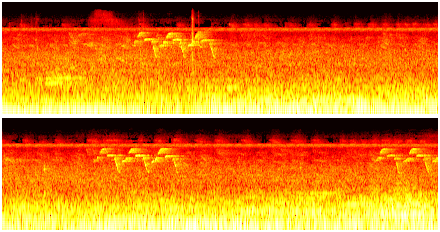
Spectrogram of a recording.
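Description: Outdoor pond-side ambience: a songbird sings three short phrases of quick, downward-sweeping notes, several seconds apart, over a steady low hum and a thin steady high-pitched tone.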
